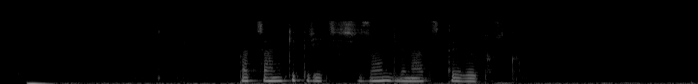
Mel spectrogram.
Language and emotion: Russian, neutral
